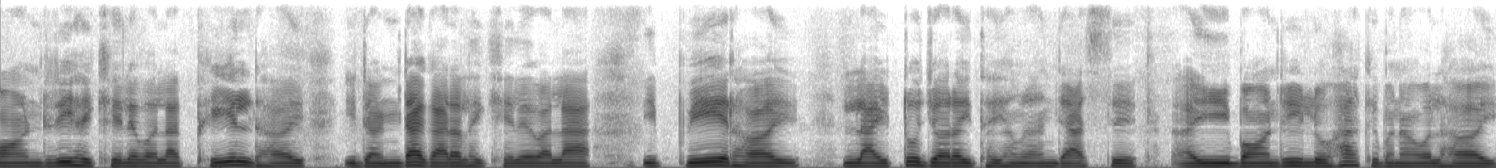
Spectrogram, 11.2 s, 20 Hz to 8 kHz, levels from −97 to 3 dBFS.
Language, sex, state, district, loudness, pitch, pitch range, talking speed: Bajjika, male, Bihar, Vaishali, -18 LUFS, 145 Hz, 140-150 Hz, 150 wpm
